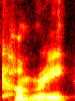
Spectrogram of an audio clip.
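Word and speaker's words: Cymru: uh Wales in Welsh is Camry so it's pronounced comri but it's spelled simru so like the the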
